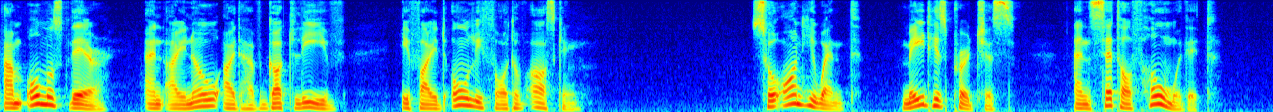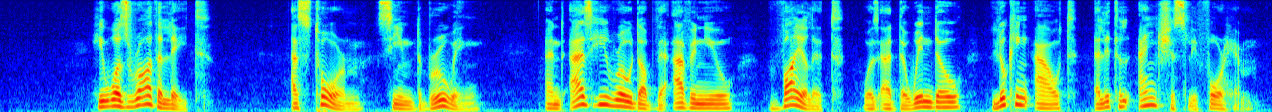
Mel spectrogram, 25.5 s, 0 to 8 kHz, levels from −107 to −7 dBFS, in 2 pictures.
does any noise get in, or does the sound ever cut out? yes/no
no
